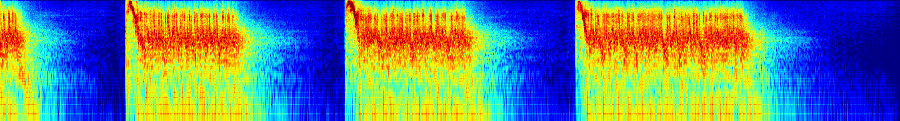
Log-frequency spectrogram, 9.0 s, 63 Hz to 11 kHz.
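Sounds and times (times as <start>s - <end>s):
rapid retro sci-fi laser bursts: 0.0s - 0.6s, 1.3s - 2.6s, 3.5s - 5.0s, 5.8s - 7.8s.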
